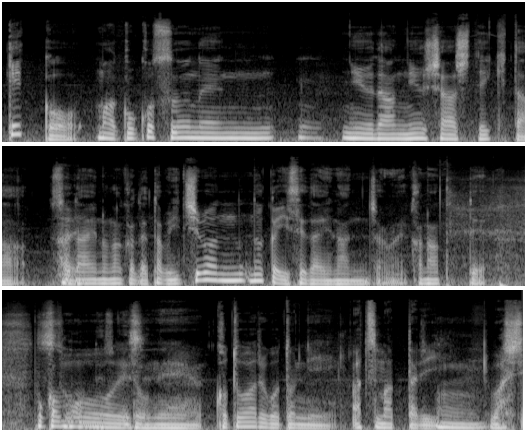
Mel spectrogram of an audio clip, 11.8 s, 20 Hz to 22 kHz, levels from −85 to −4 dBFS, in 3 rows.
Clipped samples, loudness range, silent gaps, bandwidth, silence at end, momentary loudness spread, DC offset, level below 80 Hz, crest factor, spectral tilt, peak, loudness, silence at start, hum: under 0.1%; 1 LU; none; 16 kHz; 0 s; 7 LU; under 0.1%; -42 dBFS; 16 dB; -5.5 dB/octave; -8 dBFS; -24 LUFS; 0.05 s; none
